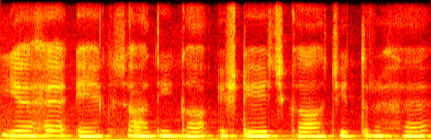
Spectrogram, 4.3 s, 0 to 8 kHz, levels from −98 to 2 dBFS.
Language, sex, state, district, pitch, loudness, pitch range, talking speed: Hindi, female, Jharkhand, Palamu, 260 Hz, -13 LUFS, 250-265 Hz, 110 wpm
